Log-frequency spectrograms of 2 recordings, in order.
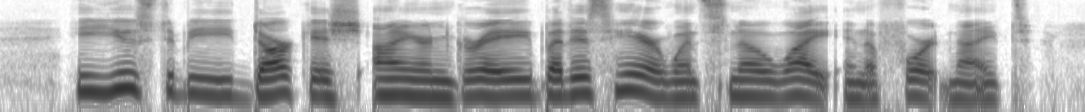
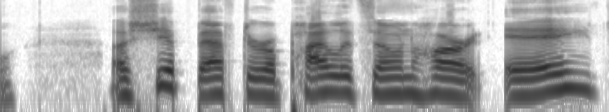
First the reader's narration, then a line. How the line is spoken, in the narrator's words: jeered the man in tweeds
